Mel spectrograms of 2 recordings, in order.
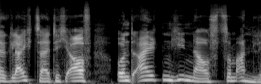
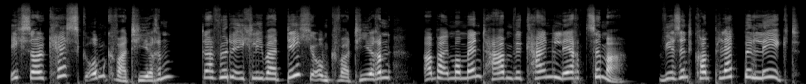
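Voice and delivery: higher, snappy innkeeper voice, louder; innkeeper Fayette, irritated; 12 semitones higher, 4 dB louder than usual. Acted. Innkeeper refusing a guest, irritated and high. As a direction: fire back at the pushy guest.

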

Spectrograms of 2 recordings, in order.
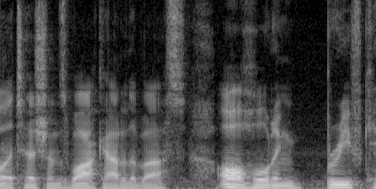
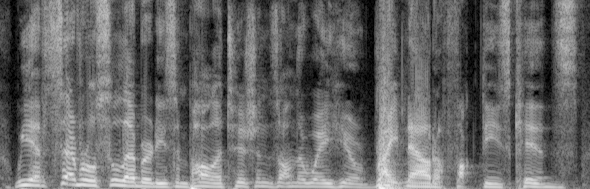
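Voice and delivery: higher, louder panicked explaining; frantic yell; 7 semitones higher, 8 dB louder than usual. Acted. Man yelling to partner about arriving guests, frantic. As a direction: rant it out in a panic.

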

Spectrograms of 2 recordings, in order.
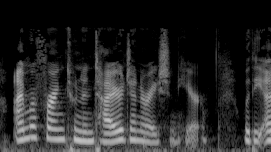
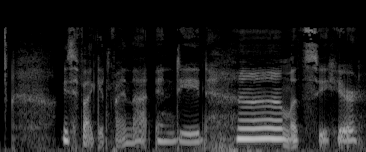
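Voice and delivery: whisper; 8 dB quieter than usual. Real, not acted. Muttering to self while searching.

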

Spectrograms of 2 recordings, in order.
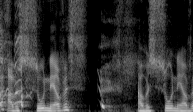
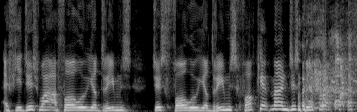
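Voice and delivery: motivational speech; 6 semitones higher than usual. Retold or imitated. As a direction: hype up a crowd of kids. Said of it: "this weird motivational speech".

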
